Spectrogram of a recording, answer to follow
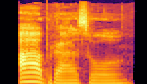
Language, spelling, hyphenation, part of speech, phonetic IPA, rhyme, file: Hungarian, ábrázol, áb‧rá‧zol, verb, [ˈaːbraːzol], -ol, Hu-ábrázol.ogg
- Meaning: 1. to represent, picture, depict, portray 2. to depict, describe 3. play, perform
